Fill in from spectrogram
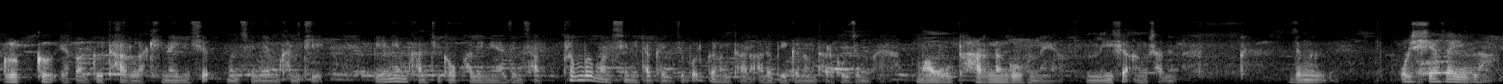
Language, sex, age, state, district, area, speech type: Bodo, male, 45-60, Assam, Chirang, rural, spontaneous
